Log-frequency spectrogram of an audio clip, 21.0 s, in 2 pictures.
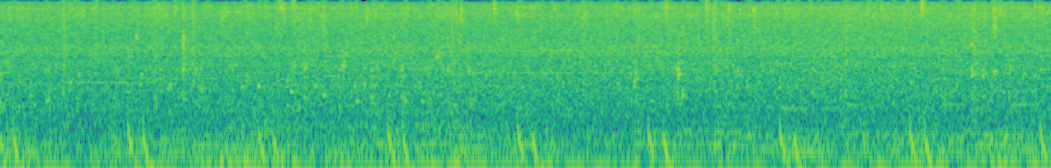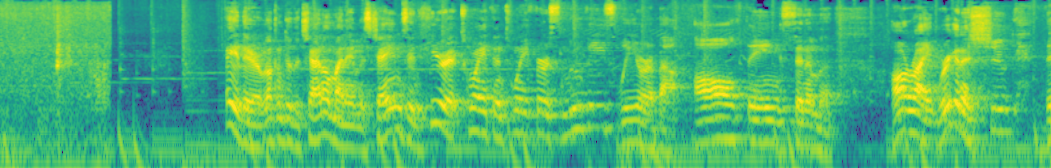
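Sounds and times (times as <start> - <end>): raindrops clicking: 0.0 - 11.6, 14.1 - 19.2
steady rain falling: 0.0 - 11.6.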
